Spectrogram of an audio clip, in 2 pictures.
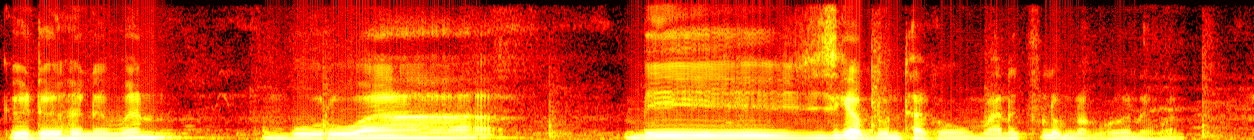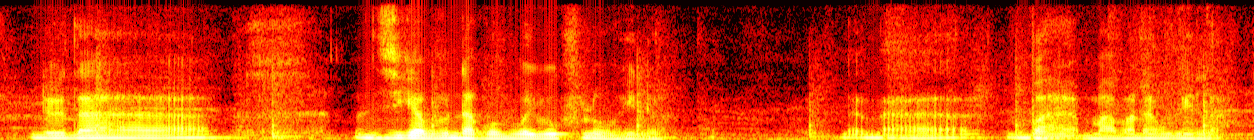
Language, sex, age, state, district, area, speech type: Bodo, male, 60+, Assam, Kokrajhar, urban, spontaneous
